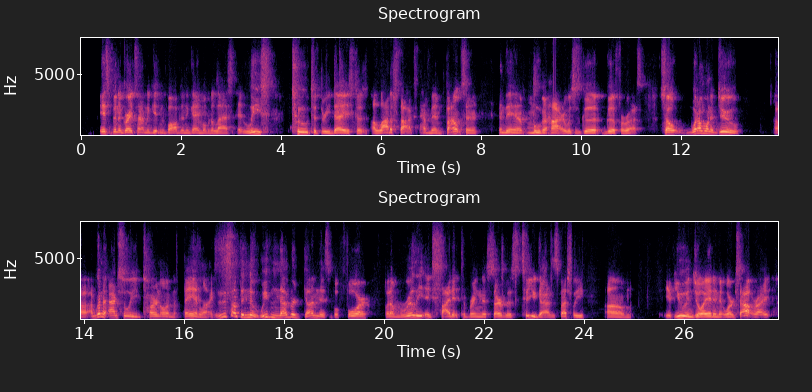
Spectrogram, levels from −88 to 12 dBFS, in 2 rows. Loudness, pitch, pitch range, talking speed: -17 LUFS, 120 Hz, 110-180 Hz, 185 wpm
